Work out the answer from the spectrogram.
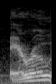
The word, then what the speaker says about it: Aaero: and gentlemen welcome to arrows is that how it's pronounced I assume so I would think so it's a a ro so I think it's arrow so we discovered this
